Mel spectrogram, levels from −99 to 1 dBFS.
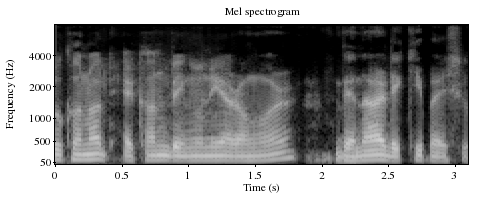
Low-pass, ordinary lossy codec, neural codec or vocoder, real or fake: none; none; codec, 16 kHz, 2 kbps, X-Codec, WavLM features, trained on Multilingual LibriSpeech; fake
